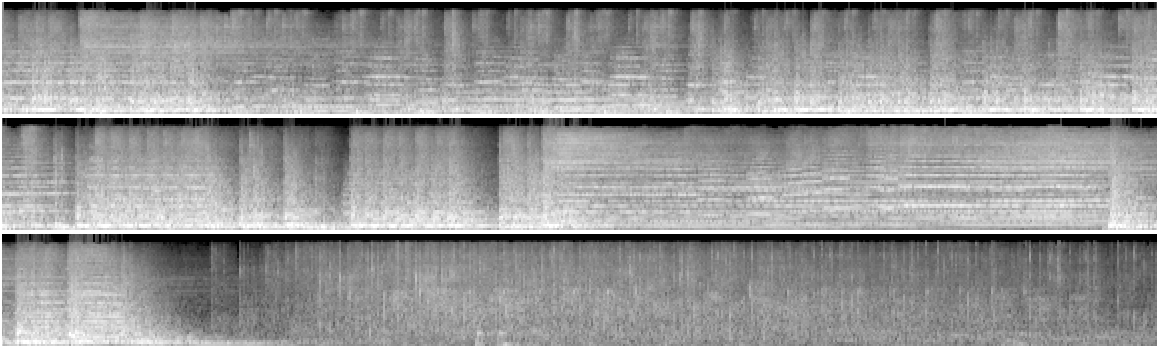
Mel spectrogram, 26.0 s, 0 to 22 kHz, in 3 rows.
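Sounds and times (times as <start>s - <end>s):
steady drum beat: 0.0s - 13.5s, 16.8s - 19.5s
brass band playing: 0.0s - 21.2s.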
